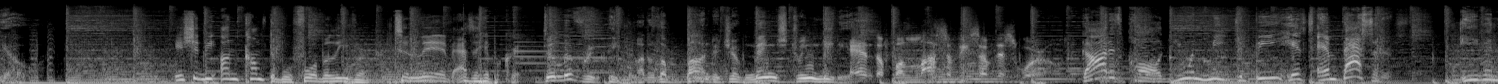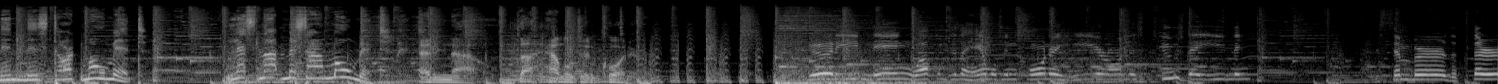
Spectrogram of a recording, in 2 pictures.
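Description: From the start, the audio carries clock drift between sender and receiver. The sender's clock runs roughly 3% slower than the receiver's, so the jitter buffer keeps draining and the receiver must pad it out. Small timing hiccups recur all through the clip, at uneven intervals.

From 0.27 s to 29.39 s, repeated timing corrections keep the streams aligned. Short pieces are duplicated at uneven intervals, adding about a second in total and slowing playback to 97%. On a waveform or spectrogram, brief repeated segments appear, each a tiny hiccup.

At 13.04 s, a short stall from a late packet lasts until 13.12 s. The buffer ran empty, and the receiver stretched the last sound for 45 ms before resuming with nothing lost. A spectrogram shows a frozen, smeared patch, and the waveform a held, slightly dipping stretch.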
